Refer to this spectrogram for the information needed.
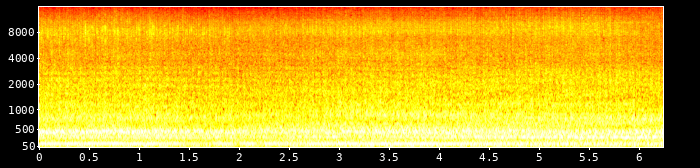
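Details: Freshly built Chevy Performance 454 big-block V8 on a run-in stand, first start, temp around 190, good oil pressure: smooth even lope at steady speed, no tapping or knocking; normal idle.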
